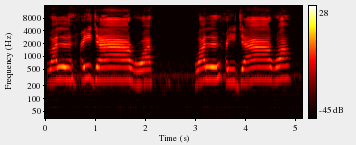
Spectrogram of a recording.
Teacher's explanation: را پہ زبر ہے تو یہ موٹا پڑا جائے گا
